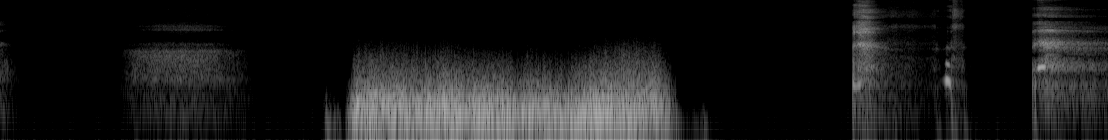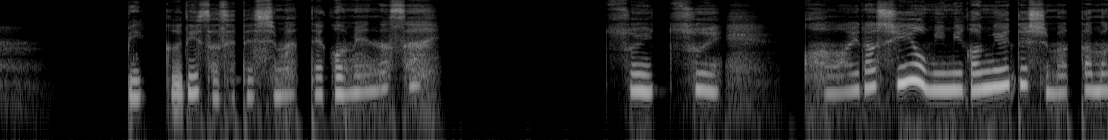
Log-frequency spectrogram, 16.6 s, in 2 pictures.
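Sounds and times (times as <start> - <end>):
ASMR breath blown into the ear: 2.6 - 5.1
speech: 9.6 - 11.7, 12.9 - 16.6.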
